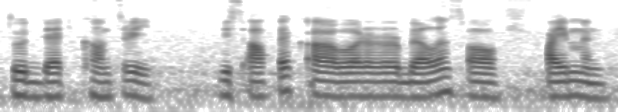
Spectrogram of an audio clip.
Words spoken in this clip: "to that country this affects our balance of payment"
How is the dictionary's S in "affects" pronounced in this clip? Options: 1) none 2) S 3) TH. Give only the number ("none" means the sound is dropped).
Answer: 1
